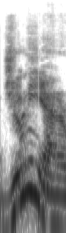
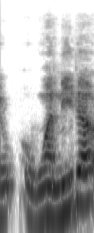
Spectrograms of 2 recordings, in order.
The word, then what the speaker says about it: Juniata: let you know you're gonna cross the it's pronounced Juniata River and then also Susquehanna River so when you get to those uh a lot of people will say Juanita yeah we think this is how it's pronounced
